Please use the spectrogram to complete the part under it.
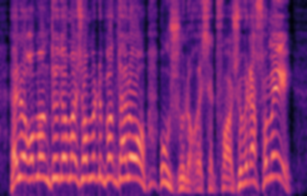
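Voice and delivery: high, loud panic with a threatening edge; frantic shouting. A narrator's reading. Man with a mouse up his trouser leg, shouting. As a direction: yell as the creature climbs your leg. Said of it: "cria l'homme".

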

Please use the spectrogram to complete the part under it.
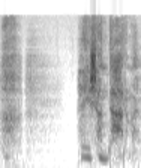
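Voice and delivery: frightened whisper; the countess whispering as she spots the gendarmes. Acted. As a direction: breathe it out, terrified.

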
